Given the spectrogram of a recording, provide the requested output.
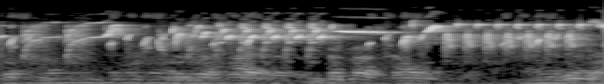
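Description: A goldfinch mule sings a fast, bright twittering stream of high chirps, broken once by a thin slurred whistle before the rapid chatter resumes.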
